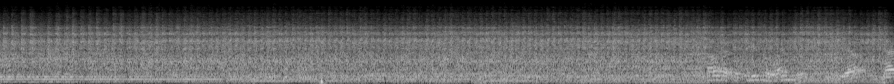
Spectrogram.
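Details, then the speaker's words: 1960s General Electric five-blade box fan, single-bearing motor: coarse chattering rattle over the hum at startup, the typical GE loose stator winding sound; otherwise works fine. "works fine otherwise um just has that typical GE uh loose winding sound when you first started up"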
